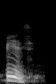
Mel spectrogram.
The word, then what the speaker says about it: page: अब अगला हम इसका मेथड देखते हैं कि अगर किसी वर्ड के अंत में जी ई आता है, यानी कि जी के बाद ई आता है वर्ड के लास्ट में, तो वहां पर हम जी का उच्चारण ज के रूप में करते हैं। एग्जाम्पल ले लेते हैं। PAGE, पेज, यानी कि GE लास्ट में आया है।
